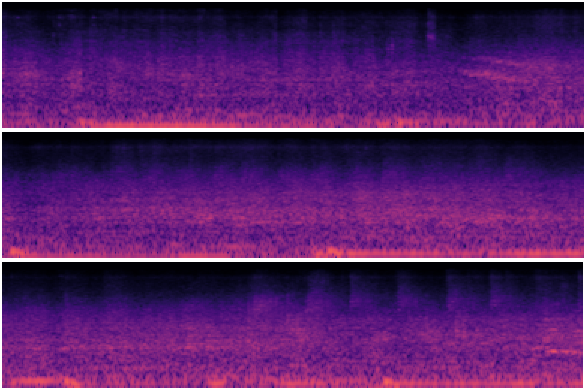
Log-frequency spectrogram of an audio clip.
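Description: Diesel engine of a compact track loader running, its pitch stepping up and down with the throttle as the machine works, with a whine that falls in pitch about four seconds in.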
